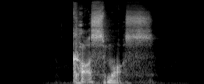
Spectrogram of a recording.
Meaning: cosmos
- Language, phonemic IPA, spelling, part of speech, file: German, /ˈkɔsmɔs/, Kosmos, noun, De-Kosmos.ogg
